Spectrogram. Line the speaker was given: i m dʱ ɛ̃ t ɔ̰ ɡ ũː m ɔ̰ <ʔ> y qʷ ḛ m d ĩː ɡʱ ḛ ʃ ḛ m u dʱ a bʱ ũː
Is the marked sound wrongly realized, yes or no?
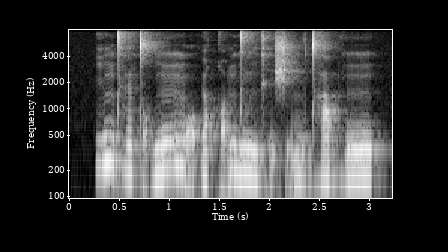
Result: no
